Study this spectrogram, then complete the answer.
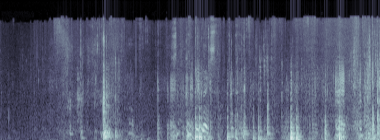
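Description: A hand rubs and presses on a board's deck pad.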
